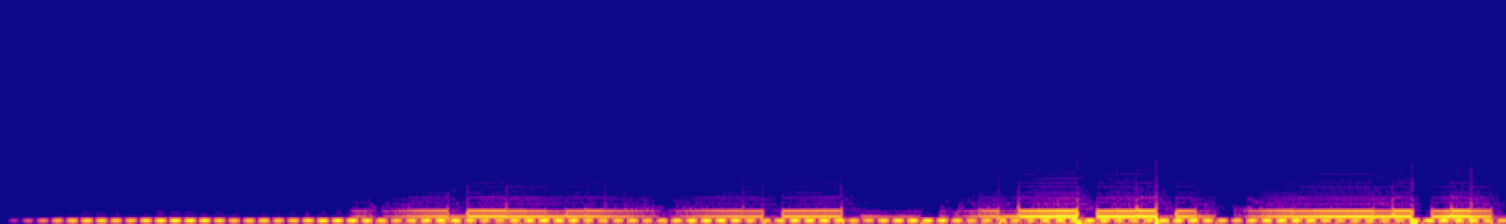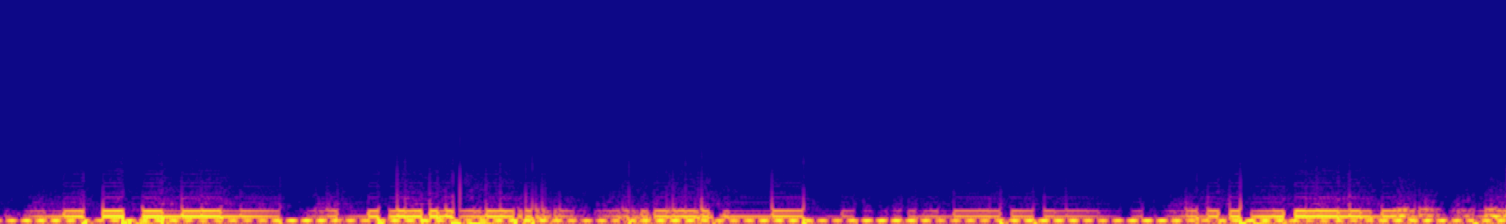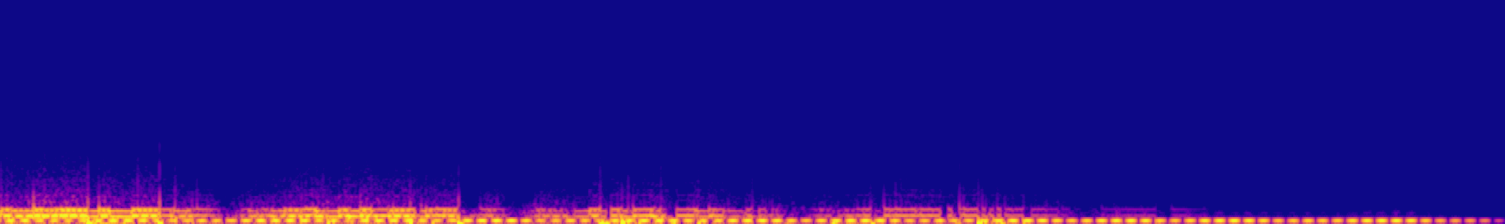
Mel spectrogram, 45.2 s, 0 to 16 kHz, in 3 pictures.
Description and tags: Machinery BN
Various artificially created machine or machinery sounds.
Made on Knoppix Linux with amSynth, Sine generator, Ladspa and LV2 filters. A Virtual keyboard also used for achieving different tones.
Machinery, Machine, Mechanical, SyntheticAmbience, Factory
